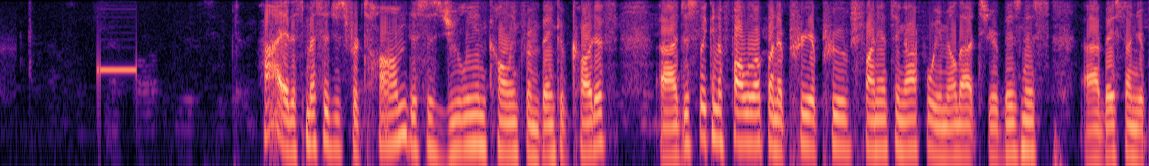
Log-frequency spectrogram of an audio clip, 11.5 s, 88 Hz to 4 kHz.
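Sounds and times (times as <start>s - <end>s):
faint noise: 0.0s - 11.4s
voicemail beep tone: 1.0s - 1.4s
speech: 2.6s - 11.4s.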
